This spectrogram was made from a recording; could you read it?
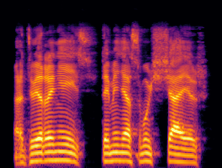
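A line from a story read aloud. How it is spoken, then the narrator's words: Mocking command. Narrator (Russian): Насмешливо велел он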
